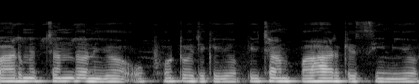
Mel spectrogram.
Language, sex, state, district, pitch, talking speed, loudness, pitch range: Maithili, male, Bihar, Supaul, 140 Hz, 200 wpm, -19 LUFS, 135-145 Hz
